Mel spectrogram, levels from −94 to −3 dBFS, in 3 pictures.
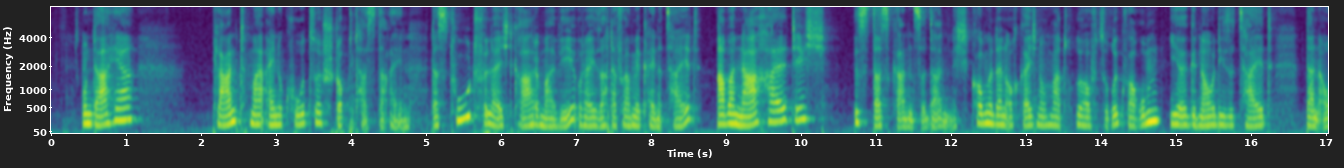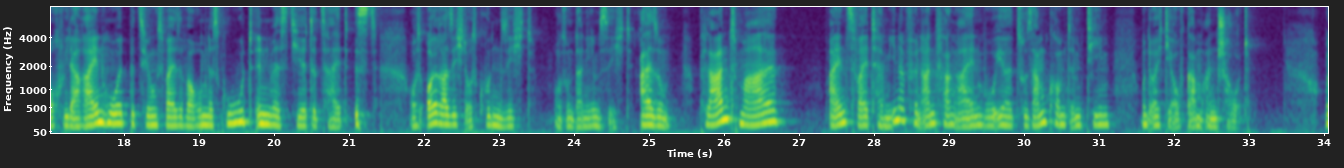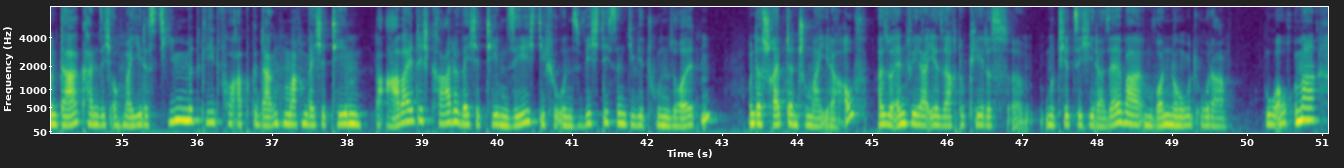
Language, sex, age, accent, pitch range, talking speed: German, female, 30-49, German, 150-185 Hz, 155 wpm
